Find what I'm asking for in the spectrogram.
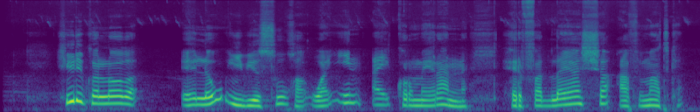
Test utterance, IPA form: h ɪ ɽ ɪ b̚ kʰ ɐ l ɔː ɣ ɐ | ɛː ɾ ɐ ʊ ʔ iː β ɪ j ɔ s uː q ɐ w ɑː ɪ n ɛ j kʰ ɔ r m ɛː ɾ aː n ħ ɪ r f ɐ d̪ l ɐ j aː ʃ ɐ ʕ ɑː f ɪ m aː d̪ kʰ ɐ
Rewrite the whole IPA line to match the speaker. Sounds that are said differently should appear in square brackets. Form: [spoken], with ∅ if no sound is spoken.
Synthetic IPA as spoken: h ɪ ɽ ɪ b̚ kʰ ɐ l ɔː [ð] ɐ | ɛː [l] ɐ ʊ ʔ iː β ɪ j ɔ s uː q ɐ w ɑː ɪ n ɛ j kʰ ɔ r m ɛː ɾ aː n ħ ɪ r f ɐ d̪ l ɐ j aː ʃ ɐ ʕ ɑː f ɪ m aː d̪ kʰ ɐ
